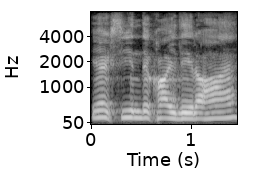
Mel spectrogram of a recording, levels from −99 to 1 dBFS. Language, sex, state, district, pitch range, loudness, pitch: Hindi, male, Bihar, Muzaffarpur, 160-185 Hz, -20 LUFS, 175 Hz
